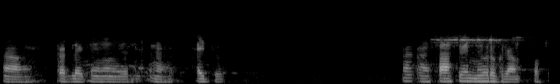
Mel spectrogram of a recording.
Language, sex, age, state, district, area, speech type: Kannada, male, 18-30, Karnataka, Chamarajanagar, rural, conversation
